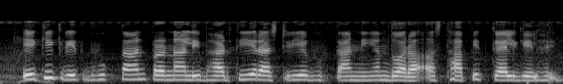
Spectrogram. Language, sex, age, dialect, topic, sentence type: Magahi, female, 18-24, Western, banking, statement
